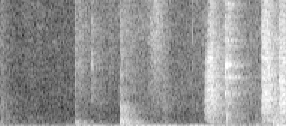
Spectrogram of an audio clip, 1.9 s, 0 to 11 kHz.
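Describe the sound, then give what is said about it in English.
Beer cans being cracked open: a few sharp pops, each followed by a short fizzy hiss, fairly faint and with no talking. “I ran out of my beer about 15 minutes into that section. So did I. So let's get these boys cracked open.”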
